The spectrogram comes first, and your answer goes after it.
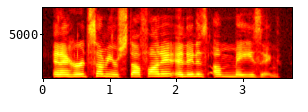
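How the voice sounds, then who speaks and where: This woman talks at a fairly slow pace in a monotone, flat intonation. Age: 20s. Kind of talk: casual personal video message. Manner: halting, many fillers.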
